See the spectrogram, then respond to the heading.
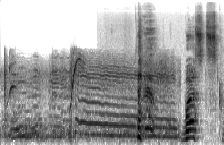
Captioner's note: screams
